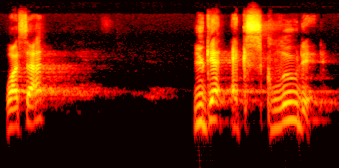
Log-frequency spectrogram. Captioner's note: audience member speaking softly; audience member speaking softly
